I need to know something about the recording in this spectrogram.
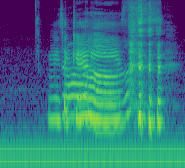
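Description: A woman laughs loudly and exclaims close by.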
